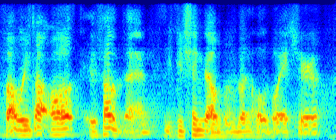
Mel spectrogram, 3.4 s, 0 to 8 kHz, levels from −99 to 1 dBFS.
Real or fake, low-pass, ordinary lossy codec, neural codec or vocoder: fake; 7.2 kHz; none; codec, 16 kHz, 1 kbps, FreqCodec, smaller model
